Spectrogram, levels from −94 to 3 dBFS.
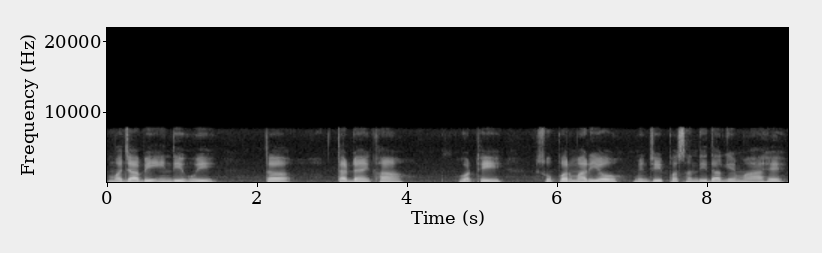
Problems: constant background noise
